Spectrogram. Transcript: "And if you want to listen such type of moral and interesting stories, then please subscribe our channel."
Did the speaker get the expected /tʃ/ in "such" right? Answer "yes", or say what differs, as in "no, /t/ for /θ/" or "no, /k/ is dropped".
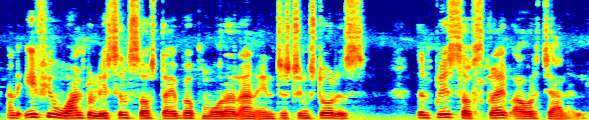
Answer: no, /s/ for /tʃ/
